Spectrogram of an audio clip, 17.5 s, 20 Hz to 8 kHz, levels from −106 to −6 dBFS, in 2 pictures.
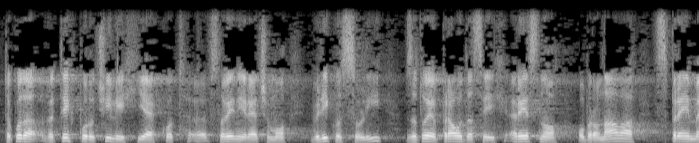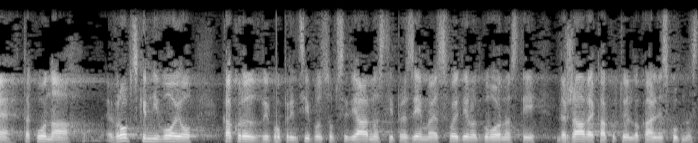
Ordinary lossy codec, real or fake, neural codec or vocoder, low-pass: none; real; none; 7.2 kHz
